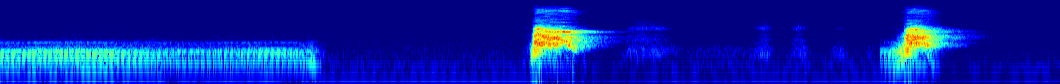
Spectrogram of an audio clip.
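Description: Small maltipoo dog growling low and steadily at its own reflection in a mirror, the growl stopping about two seconds in, followed by two short, sharp barks a few seconds apart.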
